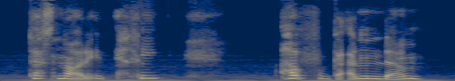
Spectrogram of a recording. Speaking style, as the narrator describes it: she said, trying not to wail

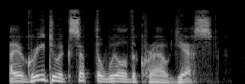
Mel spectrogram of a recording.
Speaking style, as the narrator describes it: snapped Byron

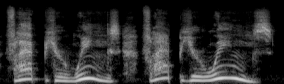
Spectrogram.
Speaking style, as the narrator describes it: The mama bird pleaded

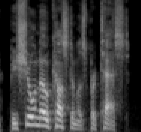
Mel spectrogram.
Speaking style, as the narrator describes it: he called out towards his men

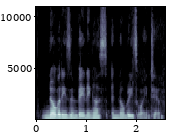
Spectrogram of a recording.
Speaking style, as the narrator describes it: said Melly coolly

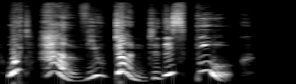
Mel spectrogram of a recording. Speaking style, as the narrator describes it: He exclaimed

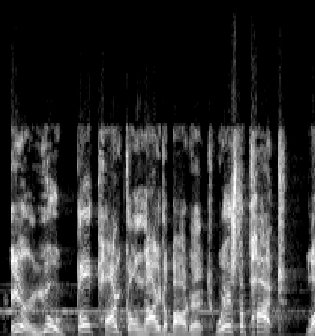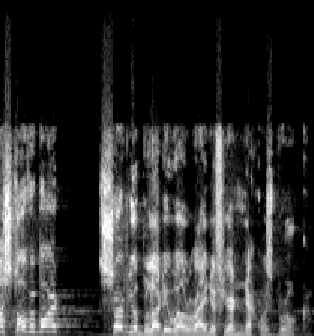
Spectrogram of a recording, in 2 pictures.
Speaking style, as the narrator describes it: the cook was after me, shouting through the lee galley door

